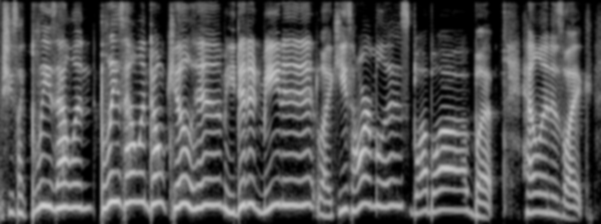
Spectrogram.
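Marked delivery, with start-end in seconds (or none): 0.4-5.8 high, loud, begging imitation of sobbing; hammed-up pleading to spare him; mock crying plea. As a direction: Mona begging Helen through mock tears, high and loud. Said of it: "Mona is just crying this whole time".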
